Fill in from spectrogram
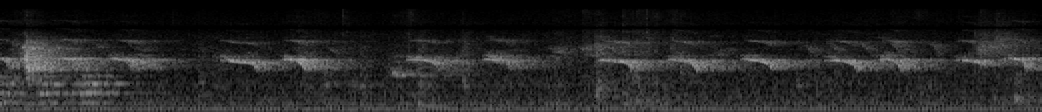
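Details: Scaled quail, also called blue quail, calling: repeated nasal two-part notes around every half second to second, several overlapping birds, over a steady low hum.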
